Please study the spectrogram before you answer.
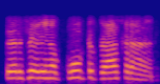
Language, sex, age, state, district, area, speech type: Tamil, male, 18-30, Tamil Nadu, Dharmapuri, rural, conversation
